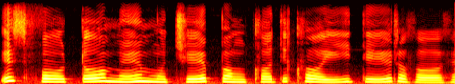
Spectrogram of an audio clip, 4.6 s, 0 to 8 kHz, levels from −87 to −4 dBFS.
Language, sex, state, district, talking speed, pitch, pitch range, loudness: Hindi, female, Madhya Pradesh, Katni, 120 wpm, 270 Hz, 255-290 Hz, -15 LUFS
